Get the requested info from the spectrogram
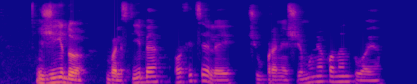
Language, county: Lithuanian, Kaunas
